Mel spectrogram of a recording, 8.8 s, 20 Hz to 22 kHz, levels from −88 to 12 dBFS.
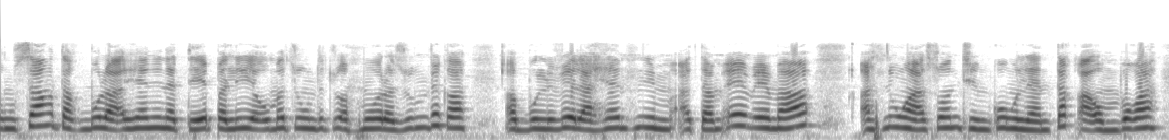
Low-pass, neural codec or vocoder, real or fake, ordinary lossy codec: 7.2 kHz; none; real; none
